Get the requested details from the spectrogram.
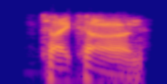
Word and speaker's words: Taycan: I'm going to have you help me. Taycan or Taycan? – Taycan. – Taycan. Okay. I don't know why I have trouble with those Porsche names. Macan, Taycan.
